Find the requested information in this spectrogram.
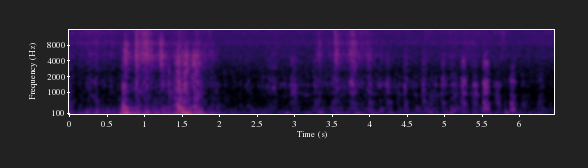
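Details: Border Collie panting with excitement, eager to play ball while people relax on a couch indoors; two louder breathy bursts near the start, then soft, irregular panting and faint rustling.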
